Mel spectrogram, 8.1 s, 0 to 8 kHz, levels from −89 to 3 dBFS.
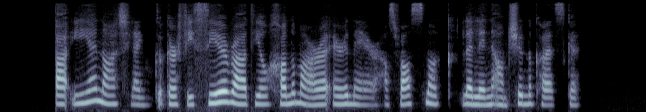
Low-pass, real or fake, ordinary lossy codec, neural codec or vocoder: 7.2 kHz; fake; MP3, 48 kbps; codec, 16 kHz, 0.5 kbps, X-Codec, HuBERT features, trained on LibriSpeech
